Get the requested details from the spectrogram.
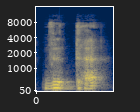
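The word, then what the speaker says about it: vṛddha: So it has to be aspirated. Vriddha, okay, is the way to pronounce.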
